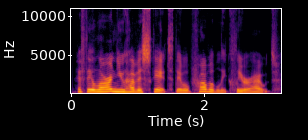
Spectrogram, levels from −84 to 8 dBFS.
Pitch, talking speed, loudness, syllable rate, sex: 245 Hz, 210 wpm, -16 LUFS, 5.0 syllables/s, female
